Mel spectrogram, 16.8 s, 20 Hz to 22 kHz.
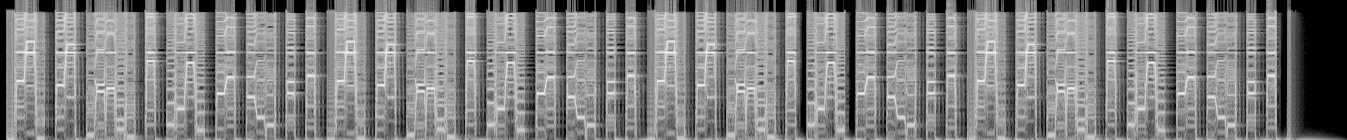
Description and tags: techno 4 120bpm
The developers gave no explanation to its users and continued to sell the non-working app and make other apps as well. These are the sounds I recorded before it was inoperable and the source patches seem to be lost forever.
beep, beeps, metalic, techno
